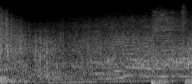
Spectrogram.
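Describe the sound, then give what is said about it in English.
A starting gun goes off with a sharp, loud crack at a car race on the sand of Daytona Beach, where 27 street-legal family sedans by Plymouth, Packard, Ford, Chrysler and others idle at the line, over a dense, steady roar of noise, followed moments later by a second brief burst. “The starting gun fired, and absolute chaos erupted across the thin ribbon between land and sea.”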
